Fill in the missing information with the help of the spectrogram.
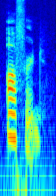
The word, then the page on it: offered: American English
